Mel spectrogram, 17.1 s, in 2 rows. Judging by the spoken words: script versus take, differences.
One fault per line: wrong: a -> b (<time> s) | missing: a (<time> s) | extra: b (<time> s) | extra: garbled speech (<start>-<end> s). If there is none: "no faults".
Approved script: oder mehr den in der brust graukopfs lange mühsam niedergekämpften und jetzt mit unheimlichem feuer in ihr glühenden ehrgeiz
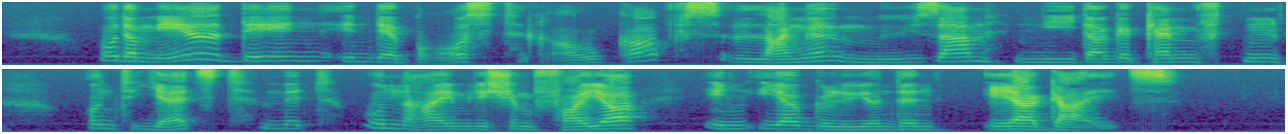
no faults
